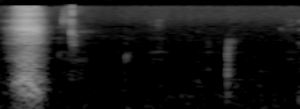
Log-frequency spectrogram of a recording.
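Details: One sharp, forceful sneeze followed by faint sniffing and small mouth noises in a quiet room, recorded during a sneezing and nose-blowing challenge.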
